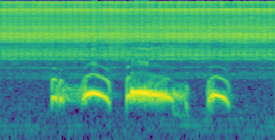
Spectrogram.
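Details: Spotted dove calling a rival, recorded for use as a lure to make other doves answer: a soft short coo, then a rounded coo, a longer drawn-out coo and a final rounded coo, all low and mellow over faint steady hiss.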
